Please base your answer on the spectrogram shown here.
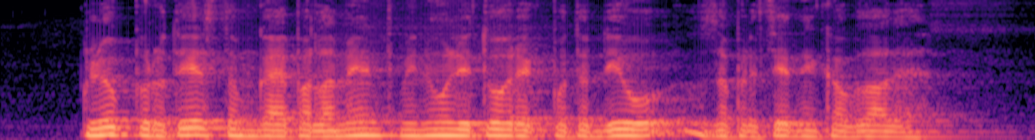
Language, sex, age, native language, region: Slovenian, male, 60+, Slovenian, Posavska region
